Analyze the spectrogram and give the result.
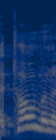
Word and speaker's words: atonement: I see, the atonement of Jesus, you can really understand it better when you pronounce it at-one-ment, because that's what happens in the atonement, is that we become one with God in that relationship.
